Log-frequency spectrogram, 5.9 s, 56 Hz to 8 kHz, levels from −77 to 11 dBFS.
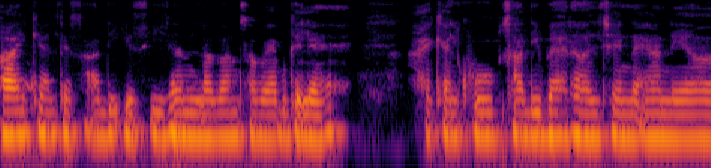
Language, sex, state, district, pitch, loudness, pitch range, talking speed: Maithili, male, Bihar, Saharsa, 145 Hz, -20 LUFS, 140-150 Hz, 190 wpm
